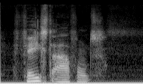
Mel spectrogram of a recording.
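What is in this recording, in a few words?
"feestavond", Dutch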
